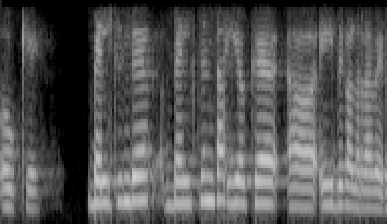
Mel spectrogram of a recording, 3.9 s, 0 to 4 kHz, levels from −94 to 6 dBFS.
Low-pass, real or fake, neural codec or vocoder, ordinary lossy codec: 3.6 kHz; real; none; AAC, 32 kbps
